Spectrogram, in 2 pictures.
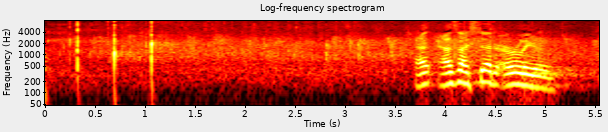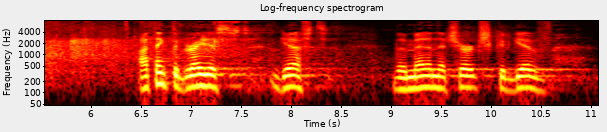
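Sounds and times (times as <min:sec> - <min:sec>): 
audience applauding: 0:00.0 - 0:07.3
speech: 0:03.7 - 0:05.2, 0:06.5 - 0:08.4, 0:09.0 - 0:10.7.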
